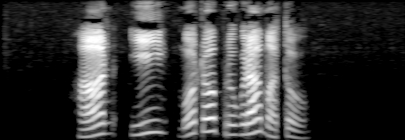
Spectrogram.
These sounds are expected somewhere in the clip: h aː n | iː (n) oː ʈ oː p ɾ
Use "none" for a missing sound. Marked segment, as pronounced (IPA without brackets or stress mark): m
